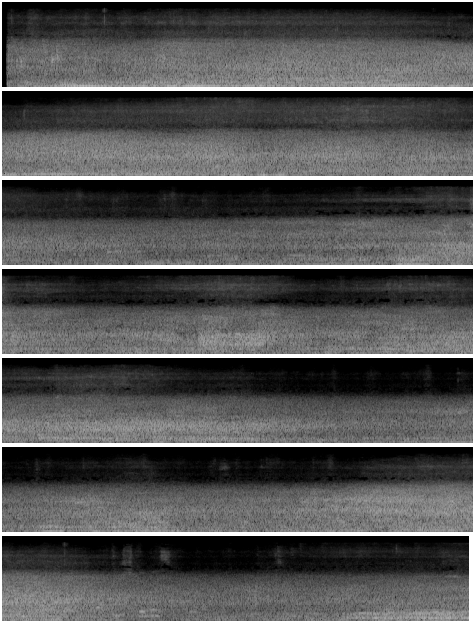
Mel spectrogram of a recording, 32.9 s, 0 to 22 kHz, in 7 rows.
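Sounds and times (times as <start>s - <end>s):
cars passing: 0.1s - 32.9s
trolleybus passing: 0.1s - 32.9s.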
